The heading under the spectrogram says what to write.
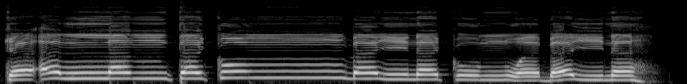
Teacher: Takum dipanjangkan gunnah, nun bertemu dengan ba. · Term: iqlab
